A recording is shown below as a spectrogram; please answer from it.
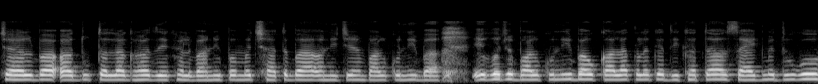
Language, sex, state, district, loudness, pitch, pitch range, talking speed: Bhojpuri, female, Uttar Pradesh, Ghazipur, -16 LUFS, 215 Hz, 210-225 Hz, 205 wpm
